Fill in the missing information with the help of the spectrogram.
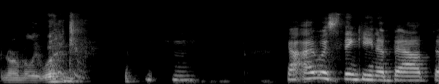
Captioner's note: laughs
